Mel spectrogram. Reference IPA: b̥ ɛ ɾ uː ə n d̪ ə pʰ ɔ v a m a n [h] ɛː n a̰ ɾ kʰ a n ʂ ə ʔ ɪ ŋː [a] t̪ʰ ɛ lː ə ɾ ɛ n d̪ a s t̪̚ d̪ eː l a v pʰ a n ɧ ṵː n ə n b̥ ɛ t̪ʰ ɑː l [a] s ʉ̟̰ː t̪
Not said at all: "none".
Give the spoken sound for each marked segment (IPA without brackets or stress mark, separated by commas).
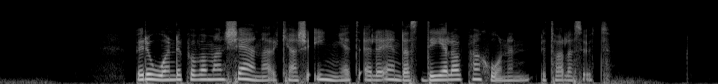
ɕ, ə, a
